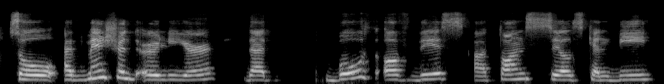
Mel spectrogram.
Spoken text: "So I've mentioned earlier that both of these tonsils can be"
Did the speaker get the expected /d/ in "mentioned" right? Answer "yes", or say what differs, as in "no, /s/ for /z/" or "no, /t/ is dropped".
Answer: yes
